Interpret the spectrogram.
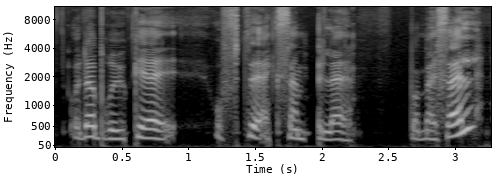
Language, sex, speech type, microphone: Norwegian, female, spontaneous, Sennheiser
